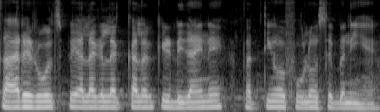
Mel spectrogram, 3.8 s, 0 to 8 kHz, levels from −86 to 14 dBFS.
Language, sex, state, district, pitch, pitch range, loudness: Hindi, male, Uttar Pradesh, Lalitpur, 150 Hz, 145-155 Hz, -17 LUFS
